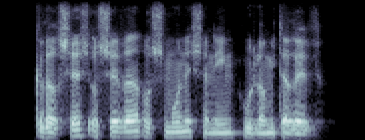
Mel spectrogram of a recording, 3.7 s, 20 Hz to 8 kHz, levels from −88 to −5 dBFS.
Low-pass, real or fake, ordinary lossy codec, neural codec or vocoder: 7.2 kHz; real; Opus, 24 kbps; none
